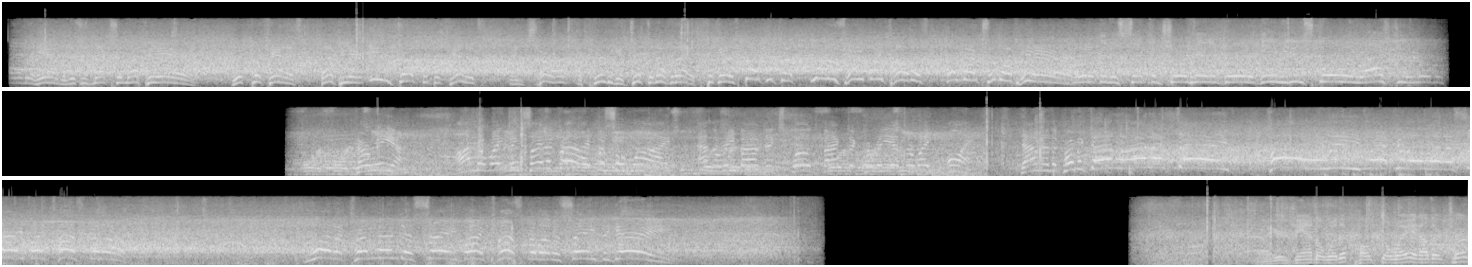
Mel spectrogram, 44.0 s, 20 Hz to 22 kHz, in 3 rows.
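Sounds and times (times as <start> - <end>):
arena noise: 0.1 - 14.4, 17.6 - 37.6, 40.7 - 44.0
commentator speaking: 0.1 - 14.4, 17.7 - 30.6, 32.4 - 36.0, 42.0 - 44.0.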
